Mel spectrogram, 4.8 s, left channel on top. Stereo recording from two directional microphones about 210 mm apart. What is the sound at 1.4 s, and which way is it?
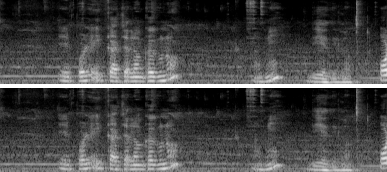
Speech, 20° left (ahead or behind).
